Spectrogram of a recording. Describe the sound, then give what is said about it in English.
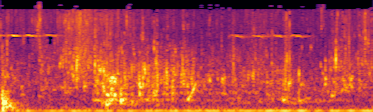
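A canoe, carried by two people, slides from a slipway into the River Waveney with a scraping push and lively splashing, then water trickles and laps around the hull. No one speaks. “Okay, so we're ready to launch a canoe. Grab that end, I'll grab this one. And take it over to the slipway.”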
